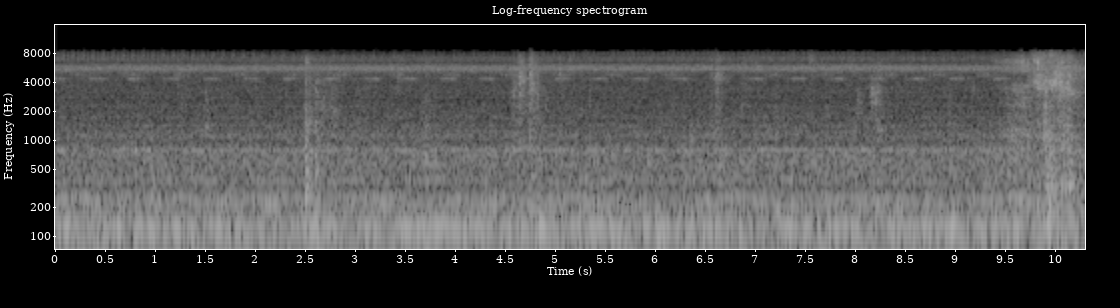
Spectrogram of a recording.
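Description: Steady low electrical hum of room tone, with a faint, evenly repeating high-pitched chirping pulse about three times a second and a few soft clicks, plus a brief scuff near the end.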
